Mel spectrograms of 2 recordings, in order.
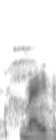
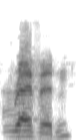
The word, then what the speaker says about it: Revan: play raven then yeah raven will be my favorite pronounced revan uh but oh okay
